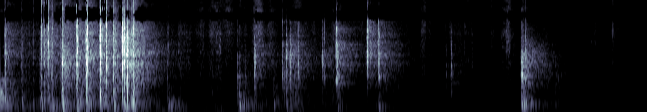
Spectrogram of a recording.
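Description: Tarot cards handled on a tabletop: a quick run of crisp card clicks and snaps for about two seconds, then a few separate taps and one louder knock near the end.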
